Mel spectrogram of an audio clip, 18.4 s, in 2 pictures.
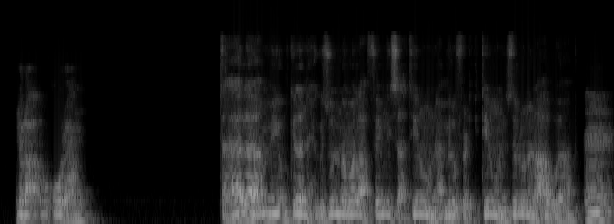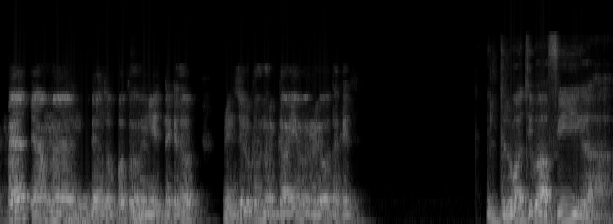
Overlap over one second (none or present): none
